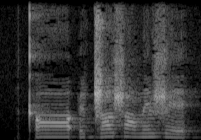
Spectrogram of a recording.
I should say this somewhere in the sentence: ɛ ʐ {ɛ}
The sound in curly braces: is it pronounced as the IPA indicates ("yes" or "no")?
yes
